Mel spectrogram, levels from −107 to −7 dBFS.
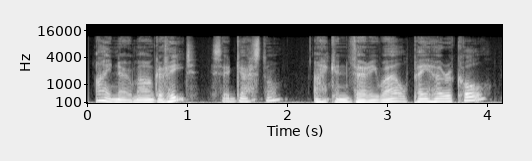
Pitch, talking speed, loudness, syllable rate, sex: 130 Hz, 190 wpm, -17 LUFS, 5.1 syllables/s, male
